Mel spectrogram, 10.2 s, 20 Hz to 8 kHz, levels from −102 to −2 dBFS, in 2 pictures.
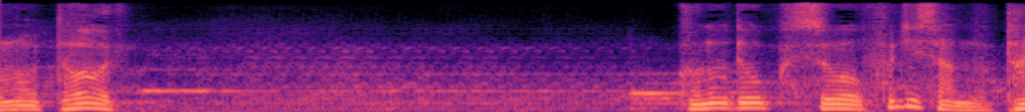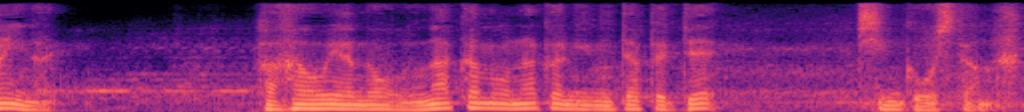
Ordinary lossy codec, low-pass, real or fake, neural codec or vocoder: MP3, 48 kbps; 7.2 kHz; fake; codec, 16 kHz, 1.1 kbps, Voila-Tokenizer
